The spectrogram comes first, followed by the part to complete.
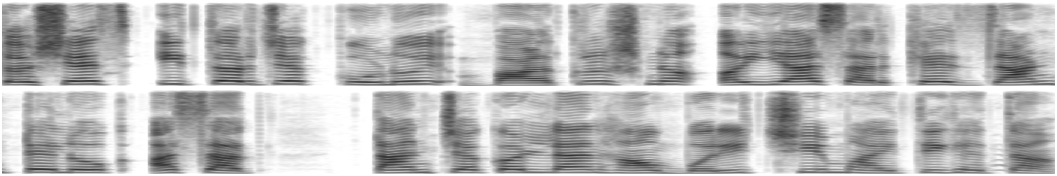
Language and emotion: Goan Konkani, neutral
